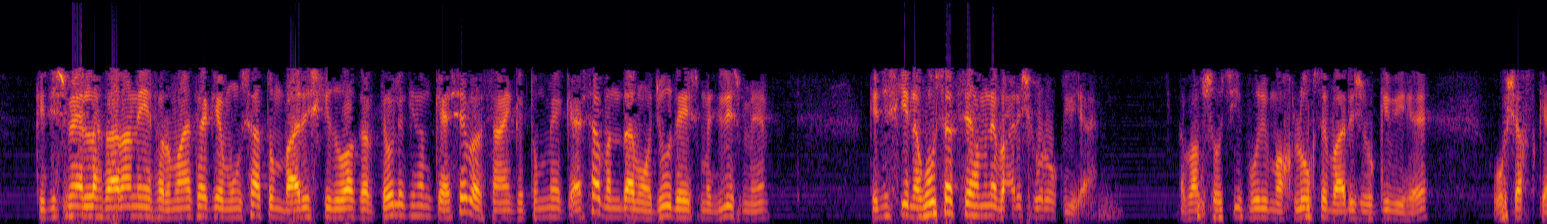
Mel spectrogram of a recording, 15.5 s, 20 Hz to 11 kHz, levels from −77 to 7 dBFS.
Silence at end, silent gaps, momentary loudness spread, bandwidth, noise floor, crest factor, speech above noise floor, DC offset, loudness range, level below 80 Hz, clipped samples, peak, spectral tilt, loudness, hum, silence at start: 0 s; none; 12 LU; 6 kHz; -53 dBFS; 14 dB; 39 dB; under 0.1%; 6 LU; -54 dBFS; under 0.1%; 0 dBFS; -7 dB/octave; -14 LUFS; none; 0.35 s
